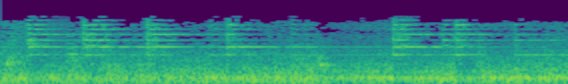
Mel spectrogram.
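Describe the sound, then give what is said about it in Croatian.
Rumble and rhythmic clacking of a replica of the first electric tram riding on rails through the streets of Sarajevo, steady and loud, with repeated wheel clicks over a continuous roar and no voices. “Sarajevskim ulicama provozala se replika prvog električnog tramvaja.”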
